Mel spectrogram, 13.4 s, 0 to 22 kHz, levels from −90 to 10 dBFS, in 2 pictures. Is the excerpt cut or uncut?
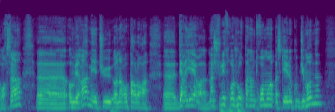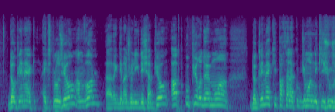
uncut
